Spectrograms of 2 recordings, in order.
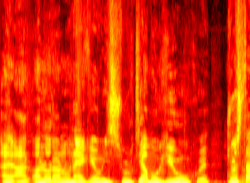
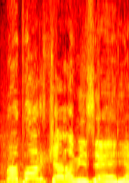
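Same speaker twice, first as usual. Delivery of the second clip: exasperated shout; 7 semitones higher than usual. Real, not acted. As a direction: burst out in exasperation. Exclaiming loudly.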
